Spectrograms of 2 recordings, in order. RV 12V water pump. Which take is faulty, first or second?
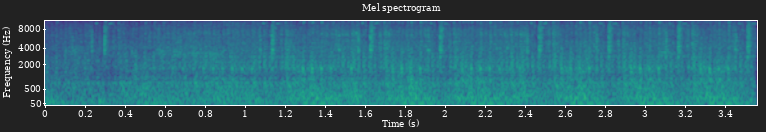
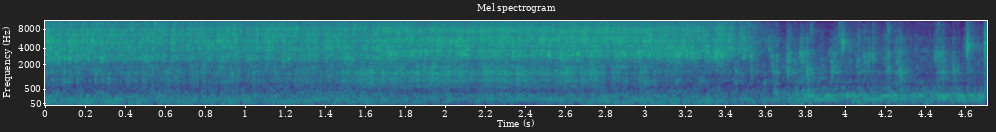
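first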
